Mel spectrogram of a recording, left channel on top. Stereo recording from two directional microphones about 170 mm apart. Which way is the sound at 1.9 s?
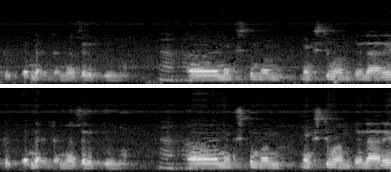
5° right (ahead or behind).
